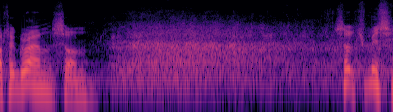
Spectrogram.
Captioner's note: laughter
